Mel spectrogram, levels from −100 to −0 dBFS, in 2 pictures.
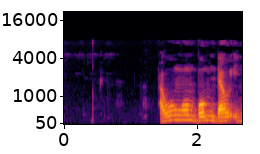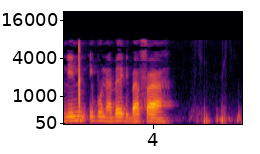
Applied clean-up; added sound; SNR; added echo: none; Hands; 15 dB; none.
